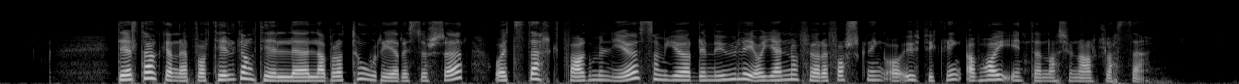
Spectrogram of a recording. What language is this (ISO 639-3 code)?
nor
